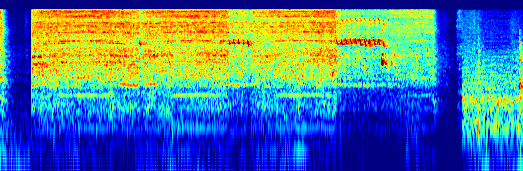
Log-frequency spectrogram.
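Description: Power drill boring into the end of a wooden tool handle, a steady hiss of the bit cutting. The sound breaks off briefly just after the start and again shortly before the end.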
